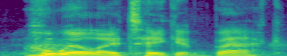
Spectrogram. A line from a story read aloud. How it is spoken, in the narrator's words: Ayla said, chuckling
